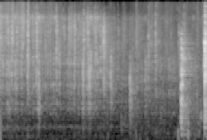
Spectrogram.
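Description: An egg fries in a buttered pan with a soft, steady sizzle, then a lid comes off with a sudden clatter near the end.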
